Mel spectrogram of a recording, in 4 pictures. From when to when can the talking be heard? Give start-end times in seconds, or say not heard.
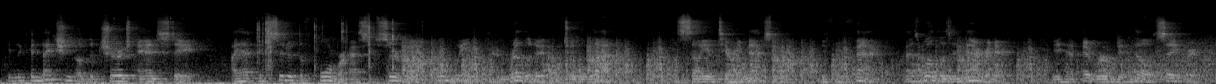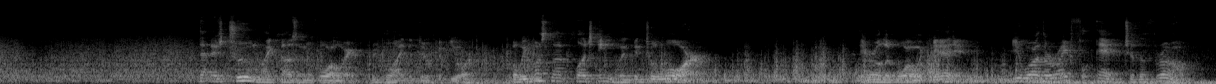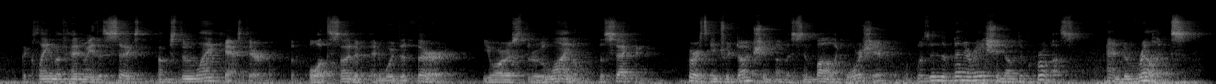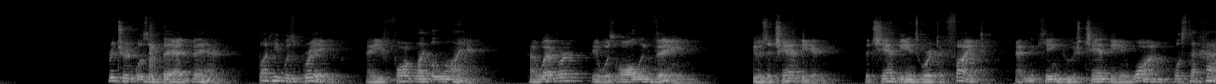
0.1-12.1, 14.1-19.2, 20.8-36.3, 37.5-43.4, 44.0-48.6.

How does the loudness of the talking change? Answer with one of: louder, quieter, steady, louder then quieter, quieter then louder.
steady.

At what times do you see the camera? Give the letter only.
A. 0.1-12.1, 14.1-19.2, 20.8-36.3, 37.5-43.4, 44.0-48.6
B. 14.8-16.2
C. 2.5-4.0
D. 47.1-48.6
C.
